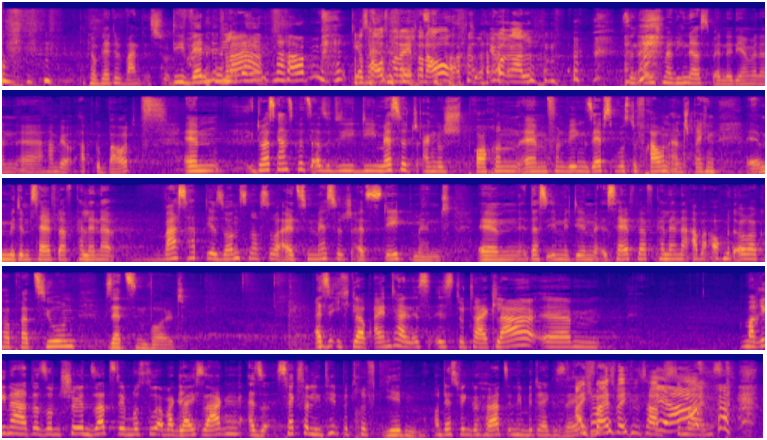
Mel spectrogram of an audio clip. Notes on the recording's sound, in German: In Berlin stattfand – und genau dort entstand auch die erste Live-Folge unseres heart2heart-Podcasts. Live auf der Bühne haben wir vor großem Publikum.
